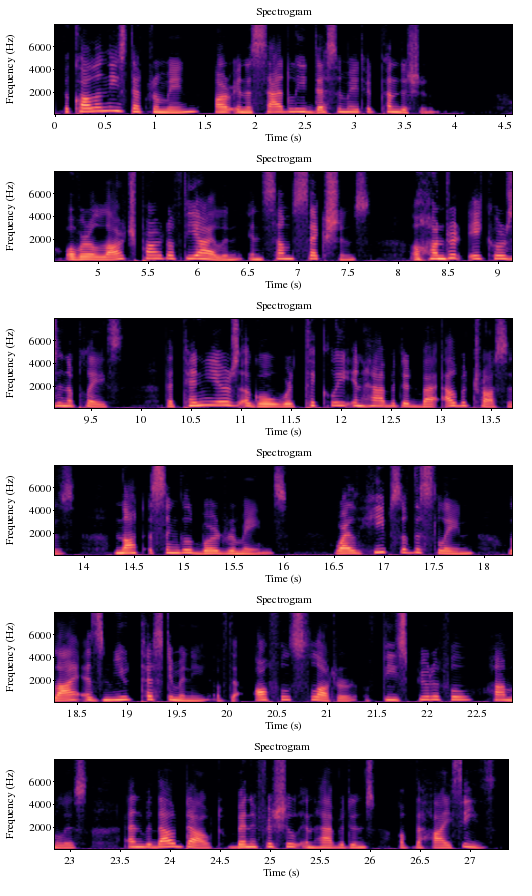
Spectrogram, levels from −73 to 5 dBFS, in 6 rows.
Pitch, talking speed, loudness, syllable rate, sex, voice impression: 230 Hz, 145 wpm, -18 LUFS, 4.8 syllables/s, female, feminine, adult-like, powerful, bright, soft, fluent, intellectual, slightly calm, friendly, reassuring, lively, slightly kind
